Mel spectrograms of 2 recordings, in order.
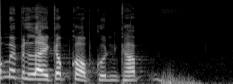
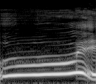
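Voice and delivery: surprised squeal; 12 semitones higher, 5 dB louder, much slower than usual. Acted. Sudden squeal mid-story.

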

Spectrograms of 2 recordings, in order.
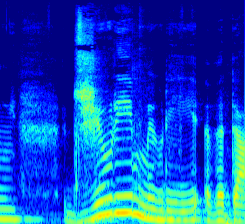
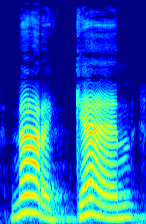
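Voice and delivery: louder, slow, fed up; fed-up groan; 4 semitones higher, 7 dB louder, slower than usual. Acted. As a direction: drag it out, sick of the rain. Judy groans at rain.

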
